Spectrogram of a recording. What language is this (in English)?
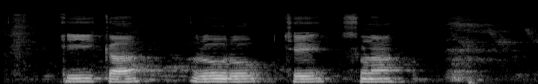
Goaria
